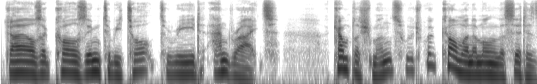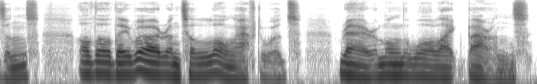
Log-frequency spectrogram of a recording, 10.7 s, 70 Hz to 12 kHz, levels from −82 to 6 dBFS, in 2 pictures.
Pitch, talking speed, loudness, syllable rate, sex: 120 Hz, 160 wpm, -18 LUFS, 5.3 syllables/s, male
